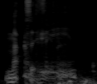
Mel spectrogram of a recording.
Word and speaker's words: MaXXXine: XXX. Maxine. that's how I'm going to pronounce it when we got all the tickets and stuff.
